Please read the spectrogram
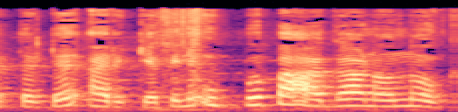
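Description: Speech: a voice talking without pause.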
